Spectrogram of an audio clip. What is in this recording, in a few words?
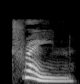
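"train", British English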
